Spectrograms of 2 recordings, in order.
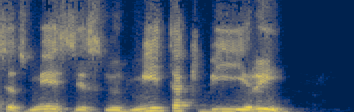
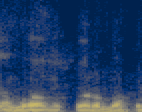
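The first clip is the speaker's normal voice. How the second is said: timid, bashful murmur under the breath; 9 dB quieter than usual. Showing how people shyly say the takbir nowadays: imitating a shy, quiet takbir. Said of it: "Тихонечко, как сейчас люди стесняются".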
